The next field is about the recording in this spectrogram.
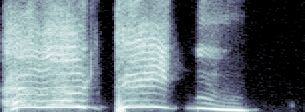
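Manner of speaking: shrill, very high, belted, acted-out call. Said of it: "he yells".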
